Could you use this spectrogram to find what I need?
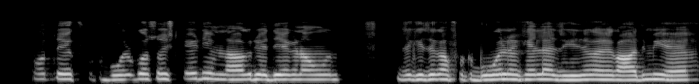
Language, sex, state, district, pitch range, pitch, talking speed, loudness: Rajasthani, male, Rajasthan, Nagaur, 220-235 Hz, 225 Hz, 170 wpm, -16 LUFS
